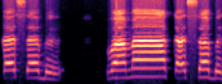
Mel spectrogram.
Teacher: सीन की आवाज सीटी की जैसी सीटी की आवाज जैसी आना एकदम शार्प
